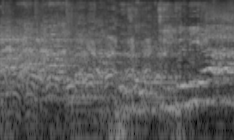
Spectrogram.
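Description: A voice talking, with crowd chatter behind it.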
